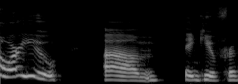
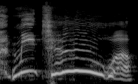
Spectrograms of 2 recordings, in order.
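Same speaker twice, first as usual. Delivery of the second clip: excited; 13 semitones higher, 4 dB louder than usual. Real, not acted. Eager agreement to chat.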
